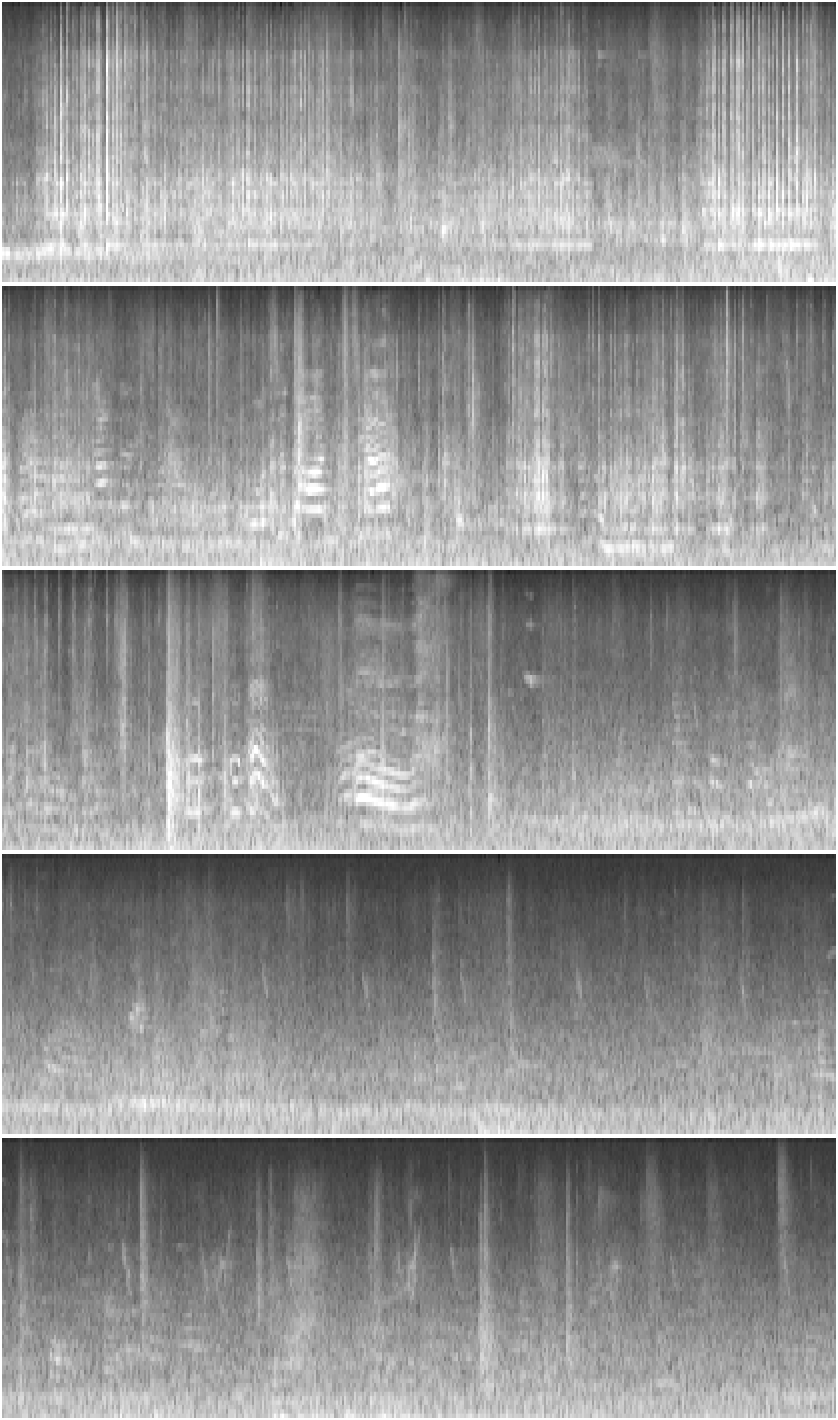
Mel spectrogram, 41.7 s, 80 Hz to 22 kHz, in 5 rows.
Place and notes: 芳苑村, Fangyuan Township - The sound of the wind
The sound of the wind, On the streets of a small village
Zoom H6 MS
9 March 2014, ~09:00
